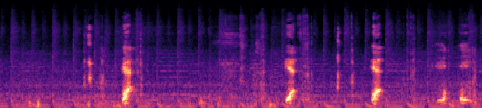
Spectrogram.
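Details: Infant with hiccups that would not stop: four or five short, sharp voiced hiccups over about seven seconds, with soft music and room noise behind.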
